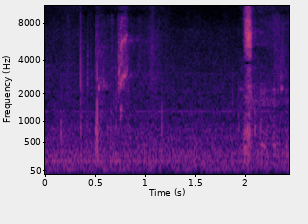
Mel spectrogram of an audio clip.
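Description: Skateboard landing a flat-ground trick: a faint clack about half a second in, followed by a short high squeak, and a sharp click at the very end.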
